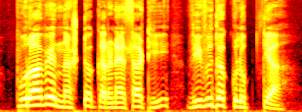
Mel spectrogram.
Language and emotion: Marathi, neutral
